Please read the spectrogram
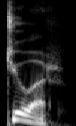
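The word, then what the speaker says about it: Tür: इसके लिए अपने होठों को सीटी बजाने की तरह गोल करें और उस पोजीशन से ध्वनि ई निकालने की कोशिश करें। सीटी जैसा मुंह और ई की आवाज। इससे यू की ध्वनि बनती है।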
